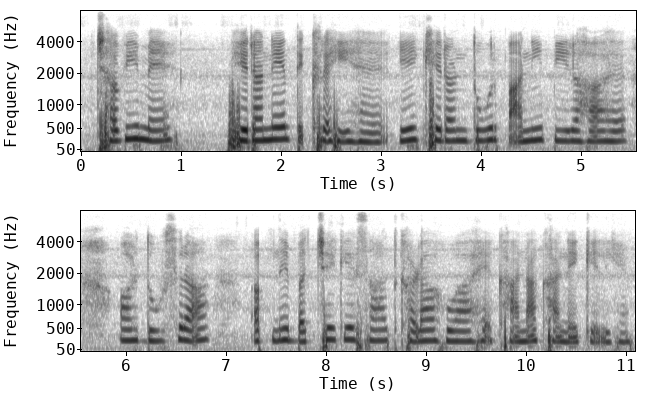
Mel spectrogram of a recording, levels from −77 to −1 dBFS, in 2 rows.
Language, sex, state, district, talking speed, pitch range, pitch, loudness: Hindi, female, Uttar Pradesh, Varanasi, 140 wpm, 215-240 Hz, 230 Hz, -19 LUFS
